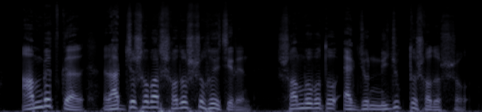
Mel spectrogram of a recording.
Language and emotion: Bengali, neutral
